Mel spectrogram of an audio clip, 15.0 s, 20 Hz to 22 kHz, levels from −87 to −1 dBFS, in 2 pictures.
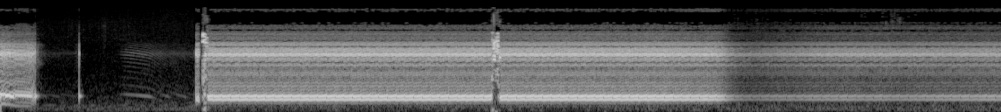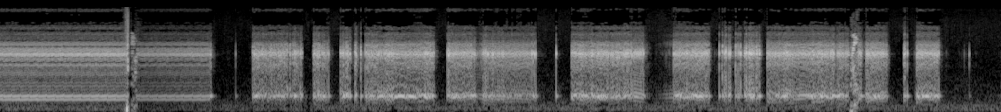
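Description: Broken MP3 bit reservoir, likely, at 1.48, 3.67, 8.45, 9.76 and 13.86 s: the sound skips ahead with an 80 to 84 ms glitch, about three 26.1 ms frames decoded from mismatched borrowed data.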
